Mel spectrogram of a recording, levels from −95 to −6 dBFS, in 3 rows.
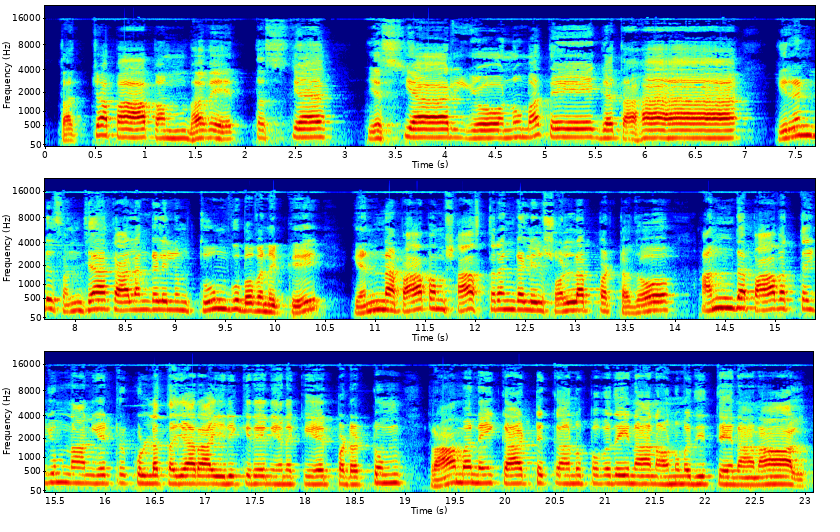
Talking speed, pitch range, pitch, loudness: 70 wpm, 180-205 Hz, 195 Hz, -14 LUFS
